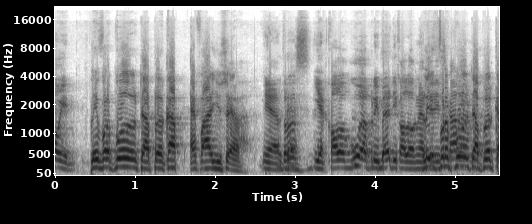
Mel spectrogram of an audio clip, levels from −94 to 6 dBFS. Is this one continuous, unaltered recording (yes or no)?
yes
